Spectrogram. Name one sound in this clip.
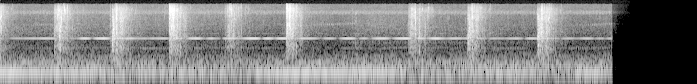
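Footsteps crunch slowly on a gravel path.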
